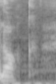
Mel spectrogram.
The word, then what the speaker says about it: Locke: ठीक है, स्पेल इसको किया जाता है एज लॉक की, LOCKE, बट इट is pronounce as John लॉक।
